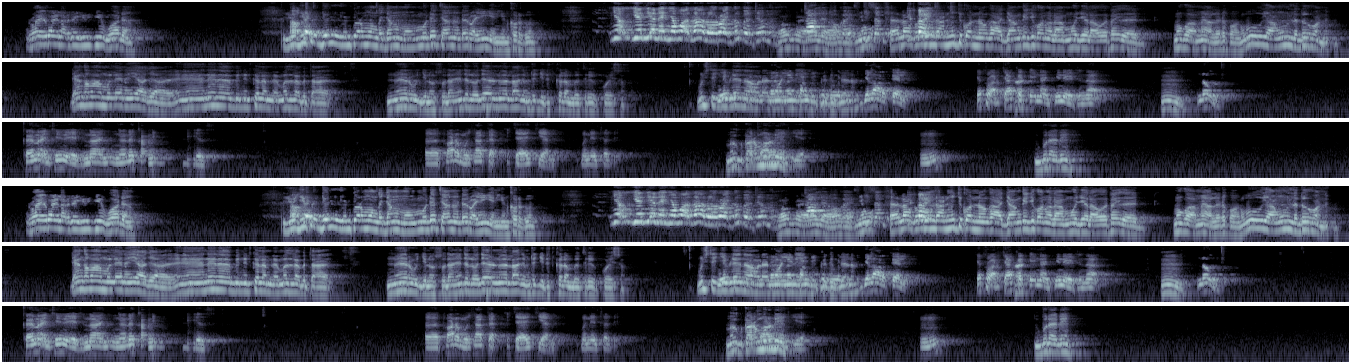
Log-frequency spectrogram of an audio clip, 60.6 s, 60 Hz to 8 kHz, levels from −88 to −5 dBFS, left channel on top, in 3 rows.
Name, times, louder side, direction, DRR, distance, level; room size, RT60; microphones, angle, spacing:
voice 1, 0.4-2.0 4.2-8.0 11.6-17.1 17.6-20.0 21.2-25.1 26.0-29.5 30.6-33.1 35.4-35.5 37.6-37.9 51.3-52.2 55.9-56.5, right 3 dB, 70° right, 0.9 m, -34 dB
voice 2, 4.3-4.7 9.1-11.6 12.0-12.8 13.1-13.3 13.7-13.9, left 1 dB, 20° left, 2.1 m, -28 dB
voice 3, 30.9-32.8 33.1-33.8 34.8-36.8 38.1-38.5 40.7-42.8 43.1-43.5 46.7-47.8 48.1-48.7 49.1-49.5 51.6-52.4 54.2-54.4, right 1 dB, 15° right, 1.1 m, -36 dB
26.0 x 9.5 x 4.7 m
head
